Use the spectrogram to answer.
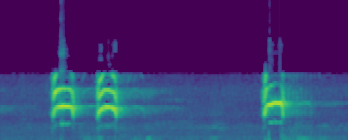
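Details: Female bar-winged prinia calling the male: two high, arched chirps in close succession, a pause of over a second, then a single matching chirp. Each note rises and falls. Background is quiet.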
